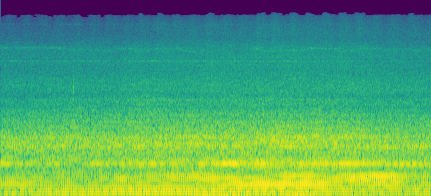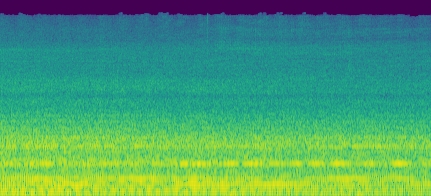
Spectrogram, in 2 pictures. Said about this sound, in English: That amazing machine with boiling water pouring out of it onto a sheet of ice. Frankly, it passed within just mere meters of me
